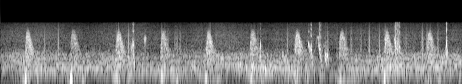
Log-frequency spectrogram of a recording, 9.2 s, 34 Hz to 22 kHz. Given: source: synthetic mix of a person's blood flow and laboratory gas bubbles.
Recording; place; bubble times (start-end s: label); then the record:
Doppler ultrasound of blood flow; subclavian vein
2.59-2.71 s: bubbles
2.86-2.93 s: bubbles
5.17-5.25 s: bubbles
6.12-6.59 s: bubbles
7.86-8.02 s: bubbles
8.89-8.98 s: bubbles
From the record:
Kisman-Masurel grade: 123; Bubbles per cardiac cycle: 1 to 2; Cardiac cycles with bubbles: 10 to 50%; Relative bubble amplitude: loud (0.450 to 0.775); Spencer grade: 2 (many but less than half of the cardiac periods contain bubble signals, singularly or in groups); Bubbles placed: anywhere in the cardiac cycle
